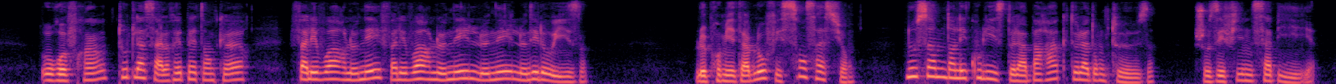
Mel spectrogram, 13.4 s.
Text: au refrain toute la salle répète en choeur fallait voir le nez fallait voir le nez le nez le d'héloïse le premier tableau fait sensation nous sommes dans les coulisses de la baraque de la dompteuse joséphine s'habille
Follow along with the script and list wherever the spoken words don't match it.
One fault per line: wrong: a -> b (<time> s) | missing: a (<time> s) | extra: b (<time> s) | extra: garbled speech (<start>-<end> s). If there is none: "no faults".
no faults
